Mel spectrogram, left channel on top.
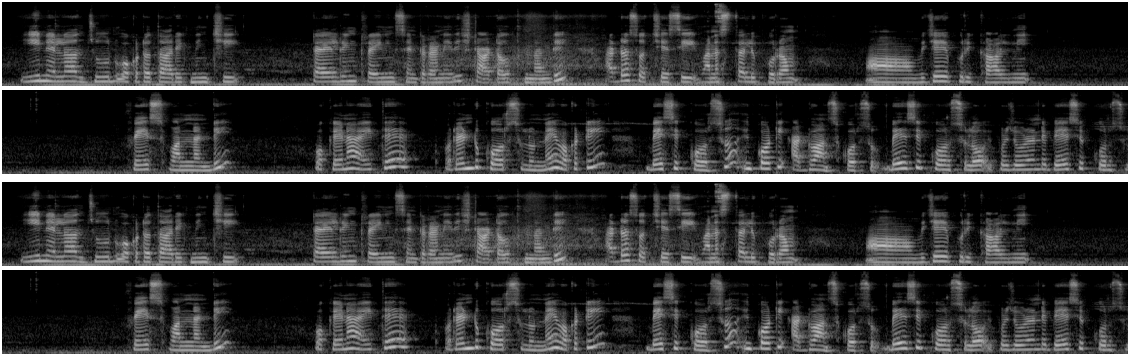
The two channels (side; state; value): both; identical; correlation 1.00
